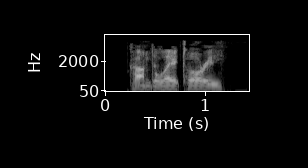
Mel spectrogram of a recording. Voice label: "condolatory", English; adjectives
